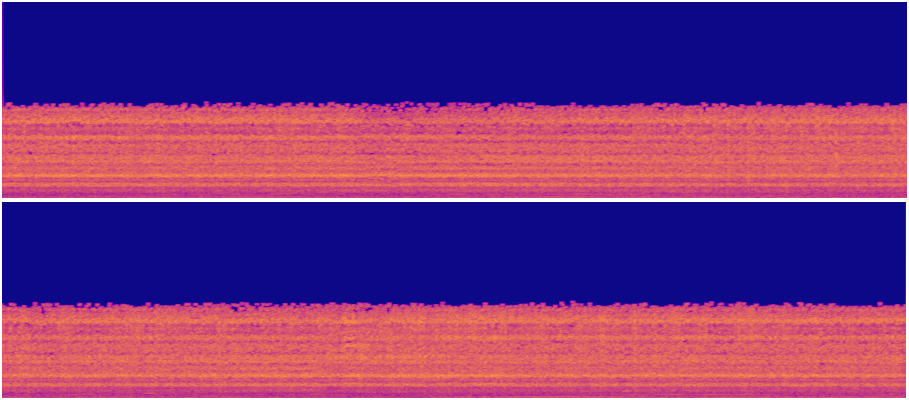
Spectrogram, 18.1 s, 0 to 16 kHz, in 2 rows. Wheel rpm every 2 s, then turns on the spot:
160, 160, 160, 160, 160, 160, 160, 160, 160.
none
